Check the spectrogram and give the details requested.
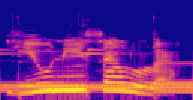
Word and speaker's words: uniseluler: ada namanya makhluk hidup uniseluler jadi ini bacanya Yunia yaitu makhluk hidup yang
